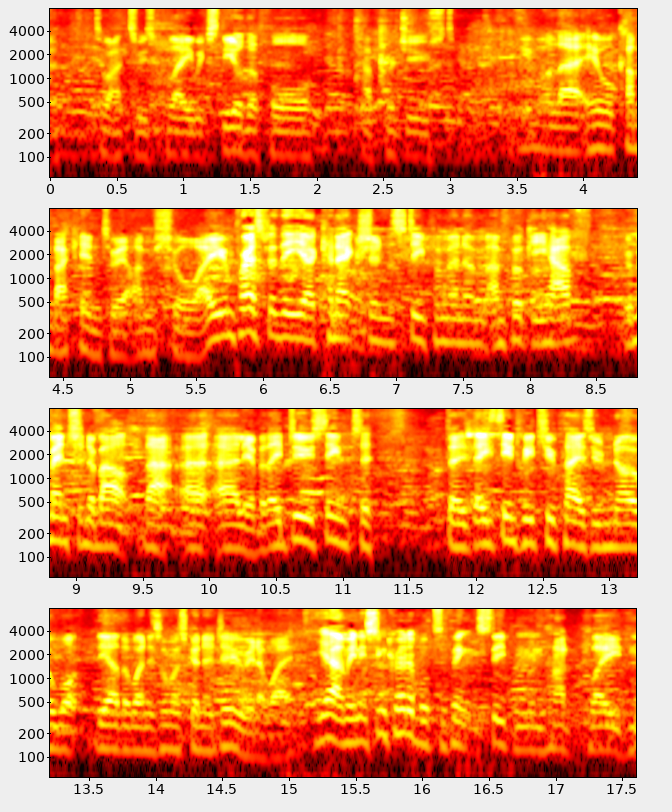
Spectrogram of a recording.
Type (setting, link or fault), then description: setting, busy venue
